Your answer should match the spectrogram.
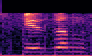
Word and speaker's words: schisms: How do you say that? Schisms with a hard C.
